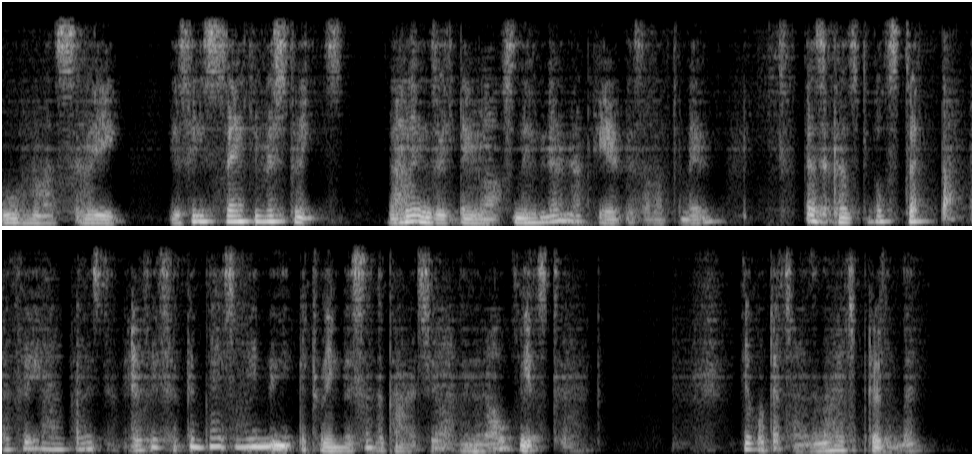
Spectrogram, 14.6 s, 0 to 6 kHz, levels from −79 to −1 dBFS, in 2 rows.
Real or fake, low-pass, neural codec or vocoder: fake; 5.4 kHz; codec, 44.1 kHz, 0.9 kbps, DAC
